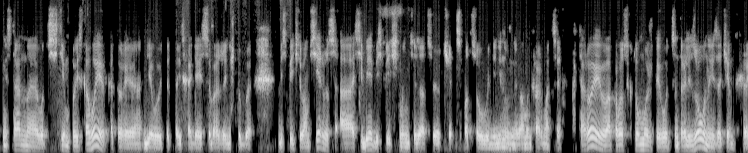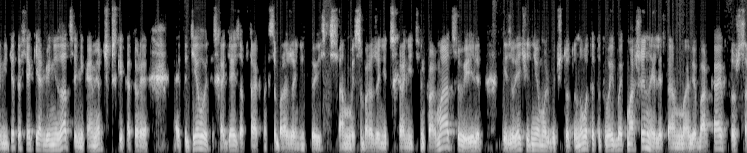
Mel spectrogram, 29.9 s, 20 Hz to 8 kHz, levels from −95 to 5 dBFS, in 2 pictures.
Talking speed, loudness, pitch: 135 wpm, -13 LUFS, 95 Hz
